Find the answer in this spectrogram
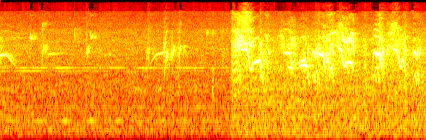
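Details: Village weaver building its nest: quiet at first, then a sudden burst of dense, high, scratchy chattering and buzzy notes over the last half, with a faint steady background hum.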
